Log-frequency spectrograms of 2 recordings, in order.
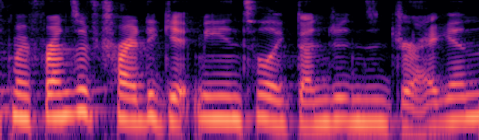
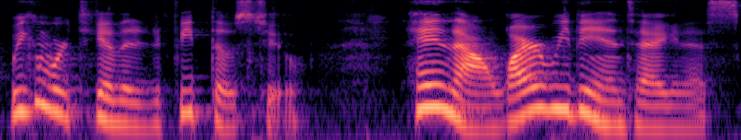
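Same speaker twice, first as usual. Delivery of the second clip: usual speaking voice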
